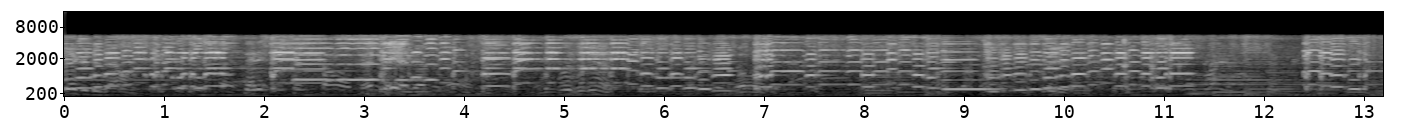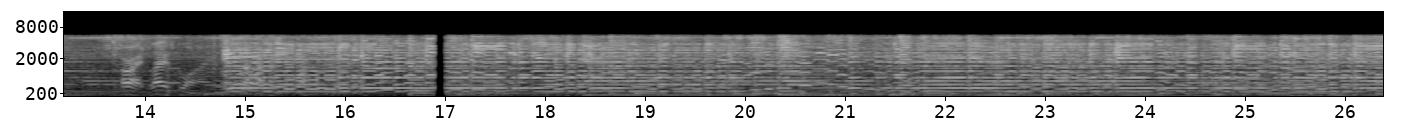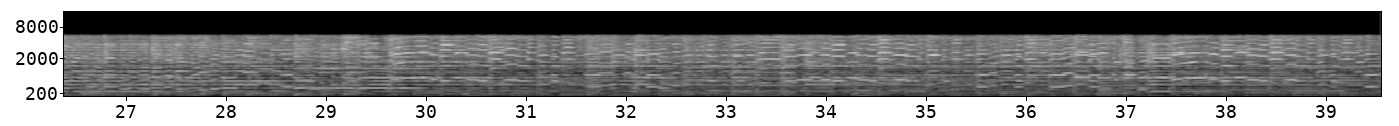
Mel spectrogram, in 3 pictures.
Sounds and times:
Speech: 0:01.3 - 0:05.7, 0:06.5 - 0:07.2, 0:13.8 - 0:15.9.

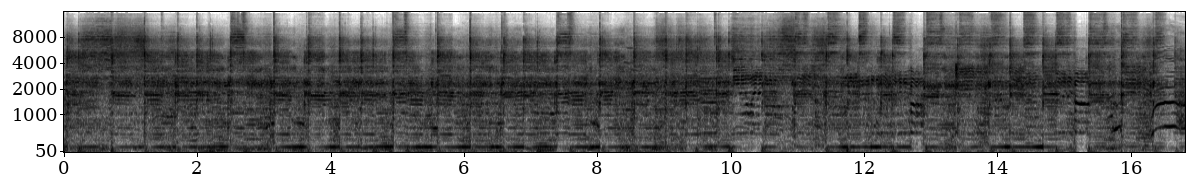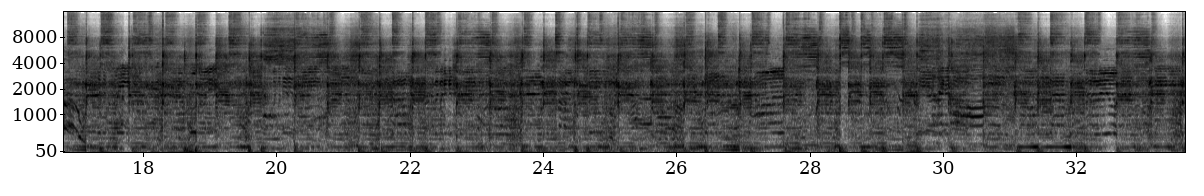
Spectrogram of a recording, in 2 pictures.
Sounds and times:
Music: 0:00.0 - 0:33.6.

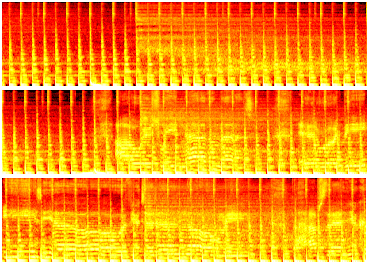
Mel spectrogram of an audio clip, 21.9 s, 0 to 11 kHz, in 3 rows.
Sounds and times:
Dubstep: 0:00.0 - 0:21.8.

